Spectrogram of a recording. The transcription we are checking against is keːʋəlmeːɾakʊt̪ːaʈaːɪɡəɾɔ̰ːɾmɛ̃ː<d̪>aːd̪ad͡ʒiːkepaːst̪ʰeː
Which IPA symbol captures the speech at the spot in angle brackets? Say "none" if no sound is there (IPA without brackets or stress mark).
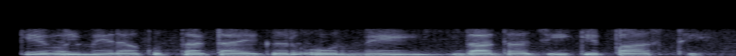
d̪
